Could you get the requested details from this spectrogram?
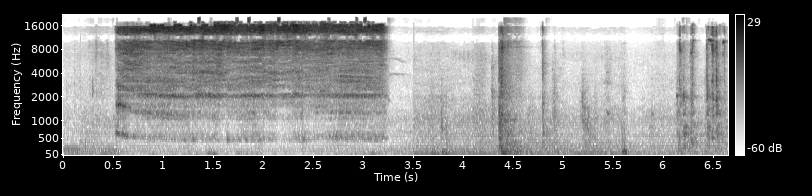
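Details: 1952 Chevrolet Bel Air 235 six, sat about 3 years, new carburetor fitted, earlier no spark: steady whirring crank for about three seconds with no firing, then silence; turns over but won't start.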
